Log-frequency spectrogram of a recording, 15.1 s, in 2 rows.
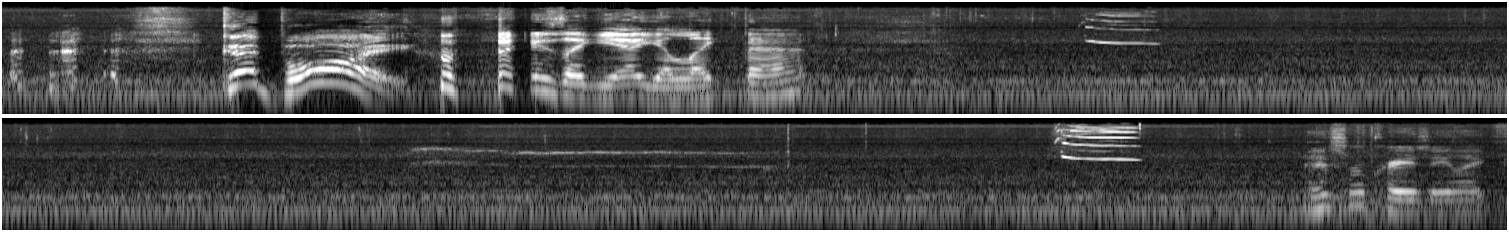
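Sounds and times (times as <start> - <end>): faint high whistle: 9.6 - 11.4, 12.8 - 13.2.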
